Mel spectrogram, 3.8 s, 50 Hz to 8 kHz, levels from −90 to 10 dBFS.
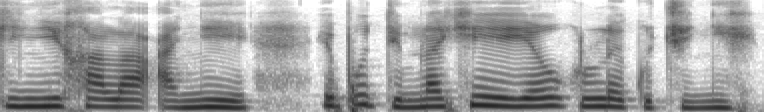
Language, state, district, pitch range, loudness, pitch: Sumi, Nagaland, Kohima, 180-210 Hz, -12 LUFS, 200 Hz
